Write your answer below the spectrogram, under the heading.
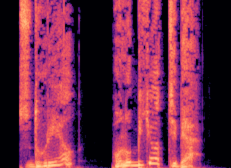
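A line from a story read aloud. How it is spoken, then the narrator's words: Catlike hiss. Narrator (Russian): Словно кошка зашипела Анилаэль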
